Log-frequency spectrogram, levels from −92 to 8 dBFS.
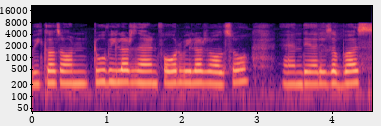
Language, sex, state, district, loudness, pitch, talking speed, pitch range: English, female, Maharashtra, Gondia, -16 LUFS, 225 Hz, 170 wpm, 220-230 Hz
